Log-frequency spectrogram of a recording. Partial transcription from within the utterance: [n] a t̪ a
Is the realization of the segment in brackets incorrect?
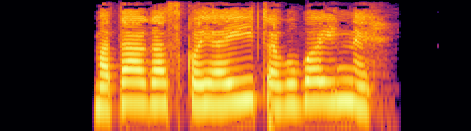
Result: yes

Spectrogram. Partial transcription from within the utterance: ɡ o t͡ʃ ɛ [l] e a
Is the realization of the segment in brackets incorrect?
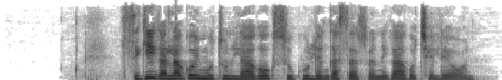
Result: no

